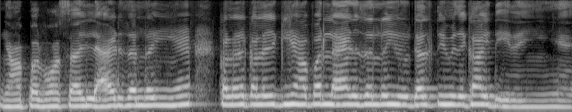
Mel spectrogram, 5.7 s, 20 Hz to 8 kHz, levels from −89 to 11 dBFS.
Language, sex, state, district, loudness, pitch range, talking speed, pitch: Hindi, male, Bihar, Gaya, -11 LUFS, 185-230 Hz, 240 wpm, 220 Hz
